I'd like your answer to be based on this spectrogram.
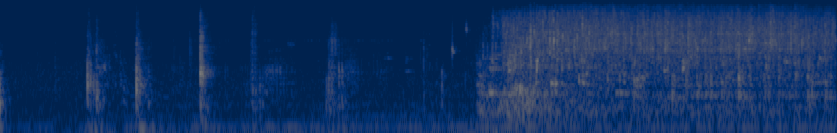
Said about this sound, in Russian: Кажется, он открыл воду. Зачем?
